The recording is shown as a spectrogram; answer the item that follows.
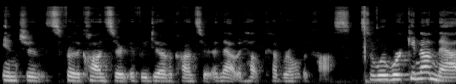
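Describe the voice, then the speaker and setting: In a warm tone, a woman talks at medium pitch. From Southern California. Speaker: high school choir teacher; choir teacher. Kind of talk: recorded address to parents. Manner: warm, conversational with fillers. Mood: warm, upbeat. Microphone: webcam.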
